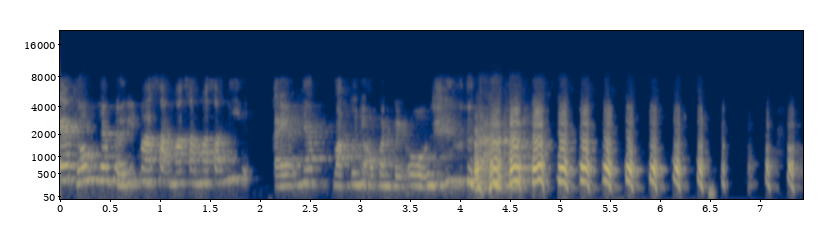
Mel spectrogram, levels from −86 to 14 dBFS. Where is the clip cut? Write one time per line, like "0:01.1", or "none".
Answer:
none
